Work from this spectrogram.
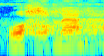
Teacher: الرحمن، اب اس ہا کو ہم جو ہے نا حلق سے ادا کرتے ہیں، حروف حلقی میں سے ہے۔ رحمن، را کو ہم نے پر پڑھنا ہے اور ہا کو باریک پڑھنا ہے۔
